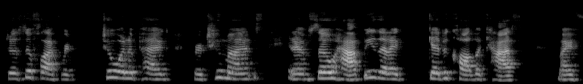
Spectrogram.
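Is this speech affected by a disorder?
Yes: Down syndrome; past speech therapy, therapist helped connect with thoughts, open heart surgery at 19, stopped singing and vocal coaching afterwards.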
